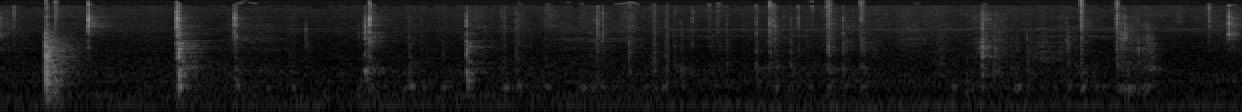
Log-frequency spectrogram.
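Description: Faint, sparse clicks and light metal ticks of a Torx screwdriver working the insulator bolts on a small leaf blower engine, the clearest ones just after the start and about a second in.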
